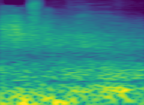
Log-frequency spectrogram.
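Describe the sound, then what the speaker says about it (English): Naval guns firing in the World of Warships Legends video game, a deep continuous booming rumble that stays loud and dense throughout, with no voices. "Fire the guns!"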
